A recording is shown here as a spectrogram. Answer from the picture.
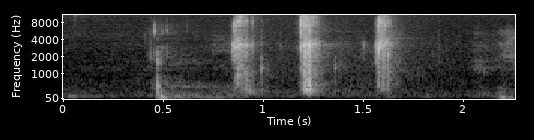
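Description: Four short, sharp clicks close to the microphone, about a third of a second apart, with near quiet between them.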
